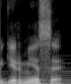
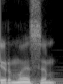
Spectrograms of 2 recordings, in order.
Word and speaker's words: Hermès: 1837 году, и поэтому правильнее говорить не Гермес и не Эрме, а Эрмес с ударением на последний слог, или Эрмес, если ближе к английскому произношению. Кроме того, акцент над «и» во втором слоге предполагает прочтение буквы «с» на конце слова.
